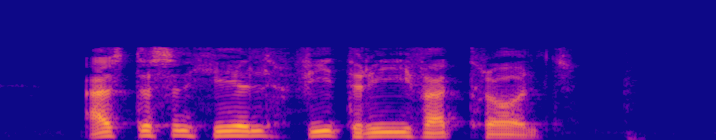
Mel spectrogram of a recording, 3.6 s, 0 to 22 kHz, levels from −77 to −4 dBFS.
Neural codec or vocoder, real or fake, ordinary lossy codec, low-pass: none; real; MP3, 48 kbps; 5.4 kHz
